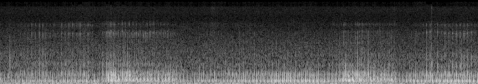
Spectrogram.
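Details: Domestic cat purring steadily, a low rumbling vibration that swells on each breath, with louder surges near one and three and a half seconds; calm, even throb and no other sounds.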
